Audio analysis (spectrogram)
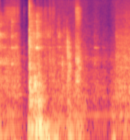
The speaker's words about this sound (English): I'm just trying to fix this chair quick.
